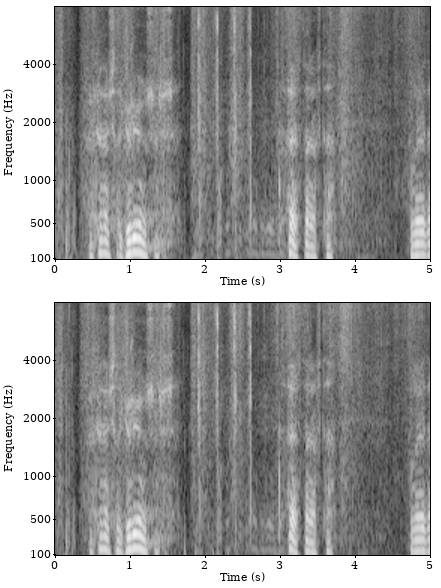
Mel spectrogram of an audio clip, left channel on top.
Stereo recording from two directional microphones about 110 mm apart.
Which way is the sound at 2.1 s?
45° left (ahead or behind).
